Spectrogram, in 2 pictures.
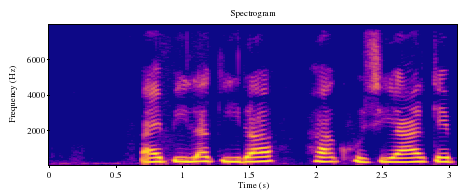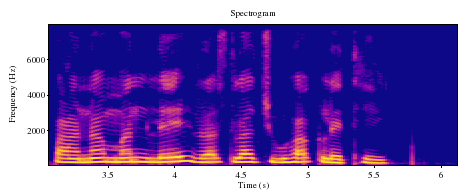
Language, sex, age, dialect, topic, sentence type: Chhattisgarhi, female, 41-45, Western/Budati/Khatahi, agriculture, statement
